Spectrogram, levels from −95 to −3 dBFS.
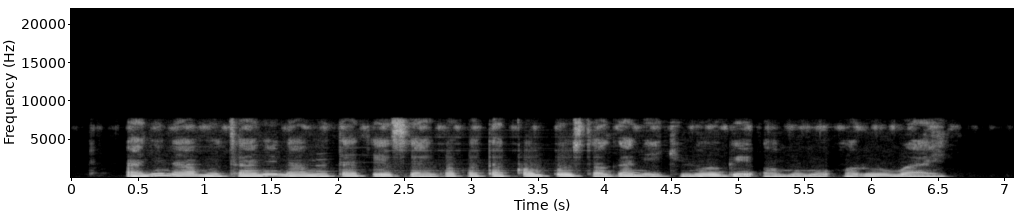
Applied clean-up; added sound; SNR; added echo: neural separator model SepFormer DNS4.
